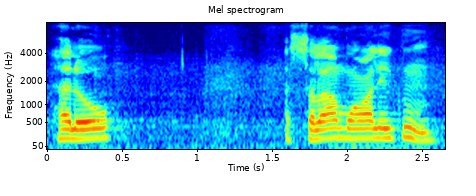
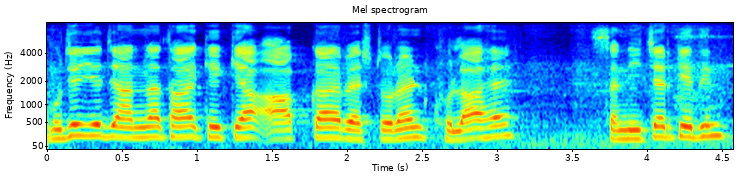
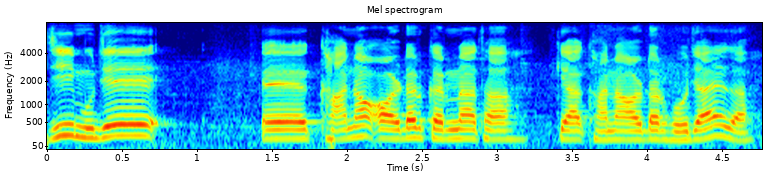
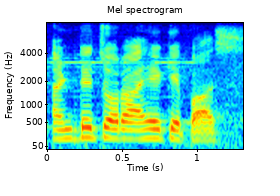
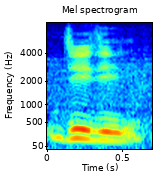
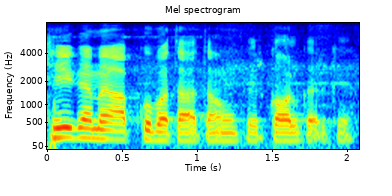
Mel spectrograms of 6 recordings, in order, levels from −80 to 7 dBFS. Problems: constant background noise, continuous background conversations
